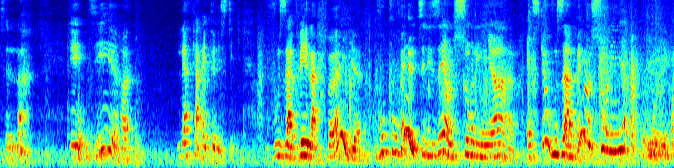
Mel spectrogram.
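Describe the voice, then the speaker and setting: A woman teaching a class, speaking in short, simple phrases and demonstrating for learners. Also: a little high. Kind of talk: classroom lesson. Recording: echoey classroom from far off, with room noise.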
